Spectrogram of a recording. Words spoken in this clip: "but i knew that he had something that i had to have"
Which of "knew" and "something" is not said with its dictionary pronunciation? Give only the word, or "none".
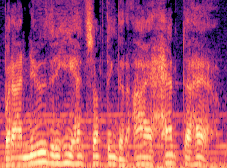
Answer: none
